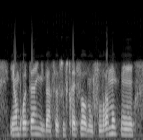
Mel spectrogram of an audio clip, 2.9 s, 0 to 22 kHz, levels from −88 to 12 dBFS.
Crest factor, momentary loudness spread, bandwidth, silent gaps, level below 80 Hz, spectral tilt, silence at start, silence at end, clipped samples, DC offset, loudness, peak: 16 dB; 4 LU; 5.8 kHz; none; -58 dBFS; -7 dB/octave; 0 s; 0 s; under 0.1%; under 0.1%; -16 LUFS; -2 dBFS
